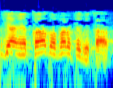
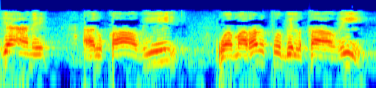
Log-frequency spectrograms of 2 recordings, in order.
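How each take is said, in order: First: "قاض" and "بقاض" stopped on the consonant; without the ya. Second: "القاضي" and "بالقاضي" slow, long final ee. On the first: Teacher showing forms without the article, without ya. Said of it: "بدون ياء". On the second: Teacher showing forms with the article, with ya. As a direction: stretch the ya ending "القاضي" and "بالقاضي". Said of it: "هكذا بالياء". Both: Shown as a demonstration.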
